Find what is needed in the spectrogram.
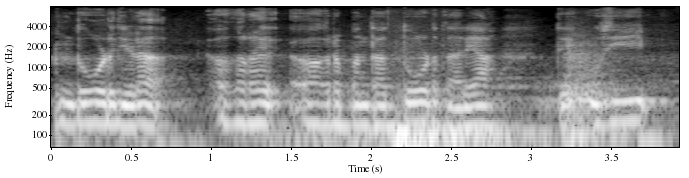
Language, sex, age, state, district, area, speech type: Dogri, male, 18-30, Jammu and Kashmir, Kathua, rural, spontaneous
